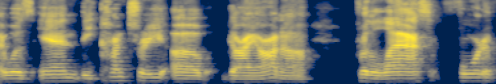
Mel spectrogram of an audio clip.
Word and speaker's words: Guyana: I'm going to say my perfect pronunciation is Gana. So there's a big Gana there. So it's not Ghana, it's Guyana.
